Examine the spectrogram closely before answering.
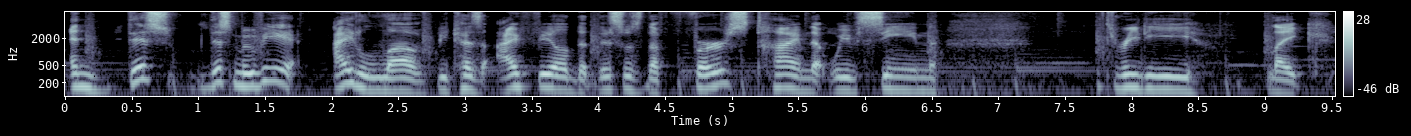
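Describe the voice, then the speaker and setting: A man co-hosting a podcast, chatting casually and a little haltingly, often feeling his way through his thoughts. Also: mid-range voice, faint music behind. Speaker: podcast co-host. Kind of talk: casual chat about movies and video games.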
